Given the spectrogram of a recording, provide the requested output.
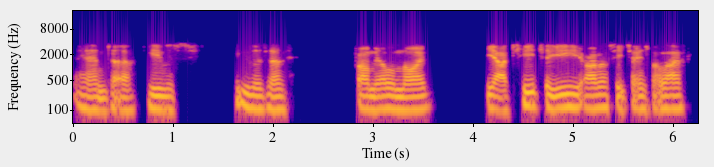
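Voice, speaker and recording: A man's voice: fairly low pitch, flat delivery, unhurried, gravelly, dry recording. A man from South Africa, a tennis coach guest on a podcast, telling long stories about his start in the sport with restarts and asides. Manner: rambling storyteller with restarts. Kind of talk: casual interview answers. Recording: tinny phone-like line, dry.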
